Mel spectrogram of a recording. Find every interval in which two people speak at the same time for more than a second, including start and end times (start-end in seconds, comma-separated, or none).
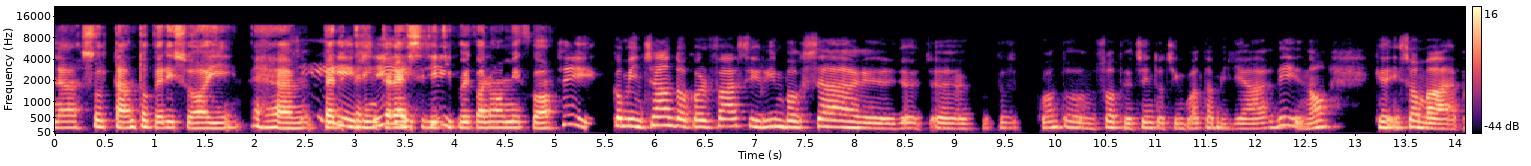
2.2-4.0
